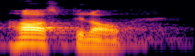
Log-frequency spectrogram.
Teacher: eu não falo som de T, porque esse som do T ele é mais próximo do D.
